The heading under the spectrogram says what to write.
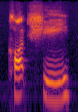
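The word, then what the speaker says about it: Cat Sìth: So I was looking up the Cat Sith, and it mentioned the both versions are pronounced Caught She, and translates into English as fairy cat.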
